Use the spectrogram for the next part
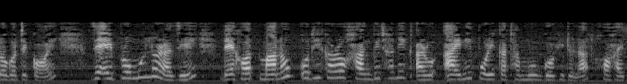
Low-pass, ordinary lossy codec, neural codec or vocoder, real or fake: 7.2 kHz; Opus, 64 kbps; none; real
